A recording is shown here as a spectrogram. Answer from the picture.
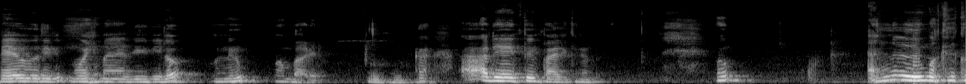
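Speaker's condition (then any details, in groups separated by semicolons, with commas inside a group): Cerebral palsy; from birth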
